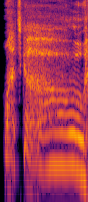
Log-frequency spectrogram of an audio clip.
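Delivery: high, drawn-out imitation of a triumphant yell; celebratory scream. Hunter imitating Johnny's yell on finding the deer, screaming. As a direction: whoop it like an elated hunting buddy. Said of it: "He's screaming".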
